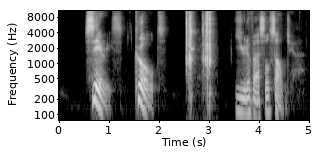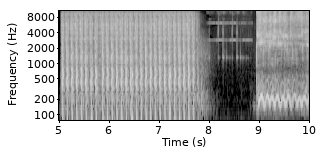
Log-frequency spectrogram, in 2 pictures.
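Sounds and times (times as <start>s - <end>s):
speech: 0.6s - 2.2s, 3.6s - 4.7s, 9.0s - 9.9s
machine-gun fire from an action film: 5.0s - 8.0s.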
